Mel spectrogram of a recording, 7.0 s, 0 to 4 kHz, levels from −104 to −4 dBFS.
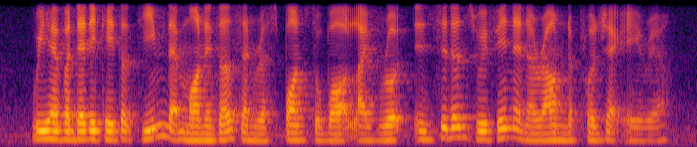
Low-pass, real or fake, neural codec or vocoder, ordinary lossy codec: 3.6 kHz; real; none; none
